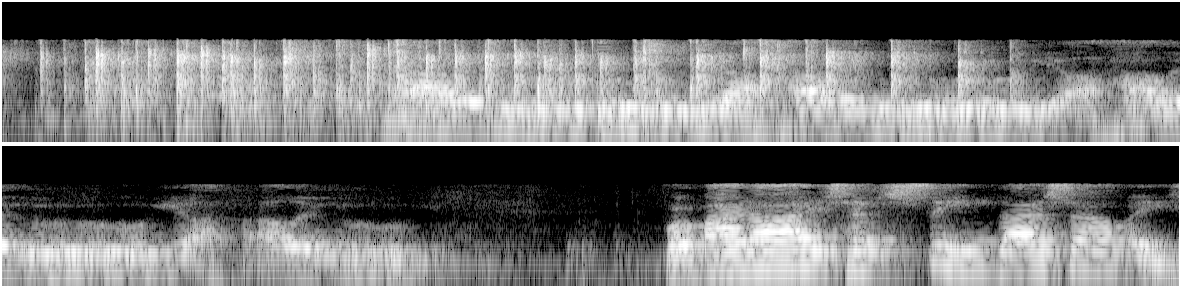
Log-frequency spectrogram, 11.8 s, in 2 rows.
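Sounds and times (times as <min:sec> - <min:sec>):
audience hand clapping: 0:00.0 - 0:05.2
speech: 0:02.0 - 0:08.1, 0:09.2 - 0:11.7.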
